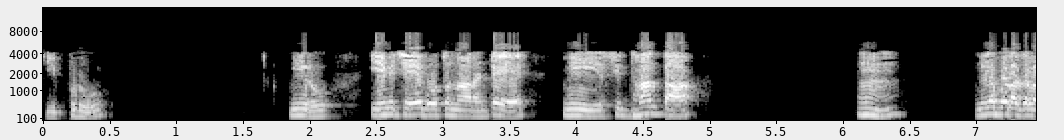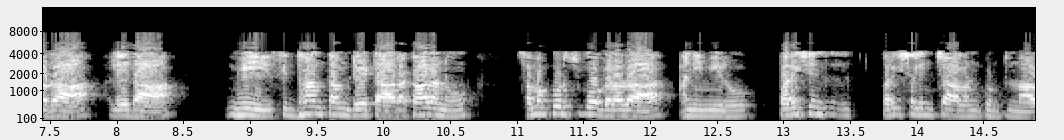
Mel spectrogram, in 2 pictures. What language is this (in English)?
Telugu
